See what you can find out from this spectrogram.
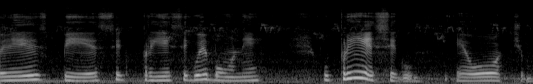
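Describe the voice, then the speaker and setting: A soft-spoken woman at a very slow pace, medium pitch and ordinary pitch variation, with a dark, mellow tone and long, frequent pauses. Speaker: craft painting teacher. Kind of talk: tutorial.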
